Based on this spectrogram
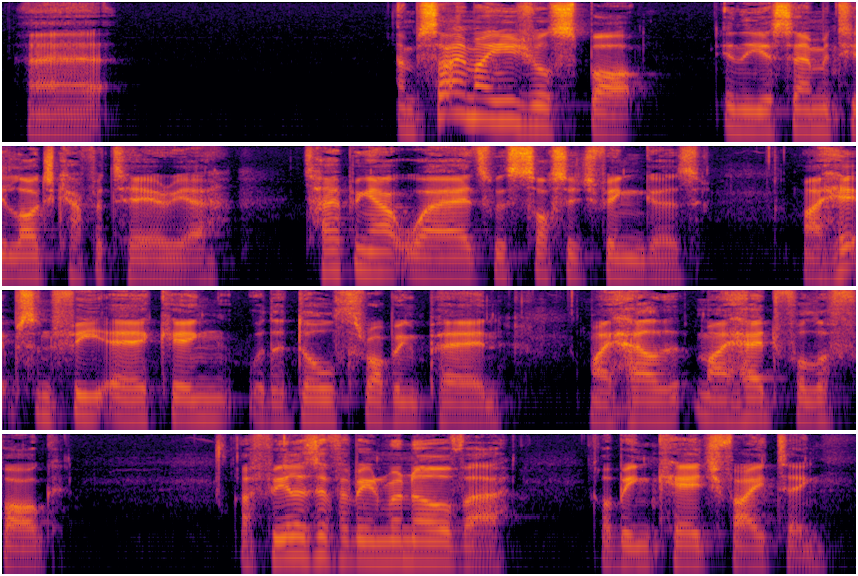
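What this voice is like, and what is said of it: Deliberate reading-aloud voice. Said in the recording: “put on my best reading voice.”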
